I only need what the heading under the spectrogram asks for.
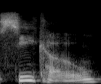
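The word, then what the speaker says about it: SICO: It's pronounced Seiko.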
